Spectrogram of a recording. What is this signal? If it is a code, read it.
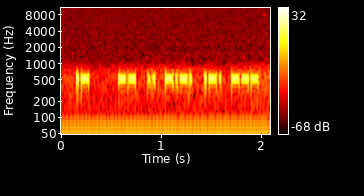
Morse code, heard as a keyed tone, about 53 wpm, spaced as for 42 wpm, 530 Hz. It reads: A MICRO
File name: archived / CRSnet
